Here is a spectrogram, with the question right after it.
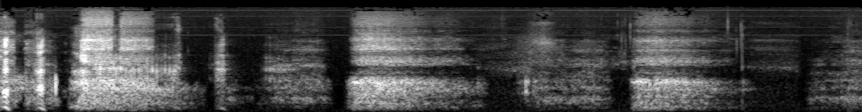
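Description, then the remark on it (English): A voice imitates heavy, raspy breathing into a microphone, with about four loud wheezing inhale-exhale cycles in a slow, steady rhythm. “you sound like you're just breathing hard.”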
